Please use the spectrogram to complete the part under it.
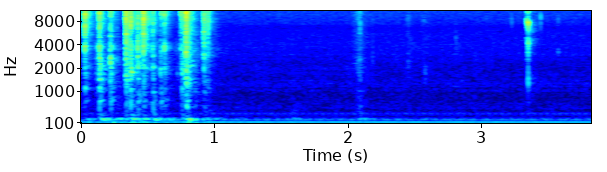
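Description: Fast keystrokes on a computer keyboard enter an admin login and password, a quick cluster of close clicks lasting about a second, followed by a couple of isolated taps in a quiet room.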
